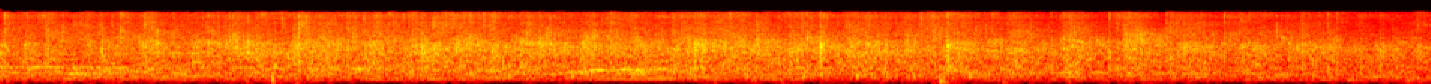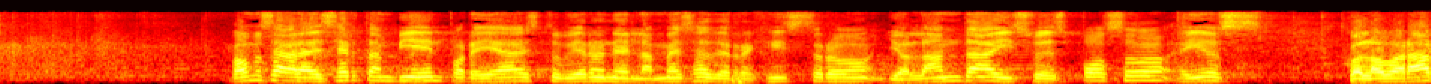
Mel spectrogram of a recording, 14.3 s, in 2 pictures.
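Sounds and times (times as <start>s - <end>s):
audience applause: 0.0s - 8.8s
speech: 8.3s - 14.2s.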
